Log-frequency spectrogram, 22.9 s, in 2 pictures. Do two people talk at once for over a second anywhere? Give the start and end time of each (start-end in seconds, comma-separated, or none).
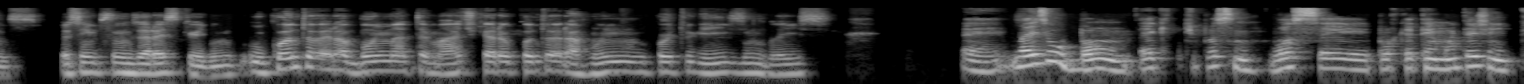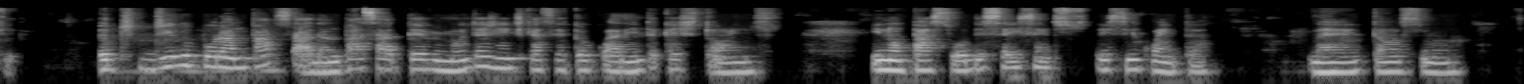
none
